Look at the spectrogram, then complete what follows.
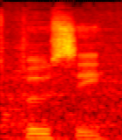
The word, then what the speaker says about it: Boosie: It's Boosie. It is. But the internet, the YouTube, how do you pronounce?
